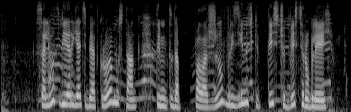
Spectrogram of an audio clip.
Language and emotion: Russian, positive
